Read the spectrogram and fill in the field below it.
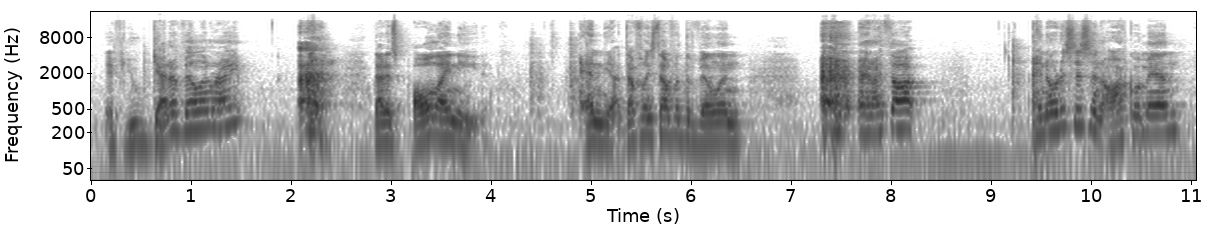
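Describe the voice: A woman puts on a raspy character voice at a medium pitch and a moderate pace, her pitch swinging very widely.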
